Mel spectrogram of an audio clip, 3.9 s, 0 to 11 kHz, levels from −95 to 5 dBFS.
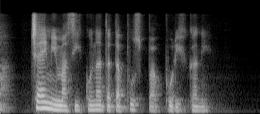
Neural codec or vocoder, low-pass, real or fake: codec, 16 kHz, about 1 kbps, DyCAST, with the encoder's durations; 7.2 kHz; fake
